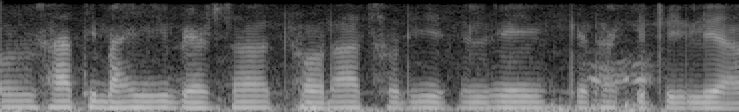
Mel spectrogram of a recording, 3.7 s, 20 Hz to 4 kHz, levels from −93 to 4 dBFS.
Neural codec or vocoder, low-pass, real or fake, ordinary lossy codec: codec, 44.1 kHz, 7.8 kbps, DAC; 3.6 kHz; fake; none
